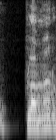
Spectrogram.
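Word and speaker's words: plumber: बोलते हैं प्लम प्लम पी एल यू एम बी ई आर बी तो sound ही खत्म हो गया प्लमर बोलते हैं जबक प्लमर होना चाहिए ओके सो याद रखना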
